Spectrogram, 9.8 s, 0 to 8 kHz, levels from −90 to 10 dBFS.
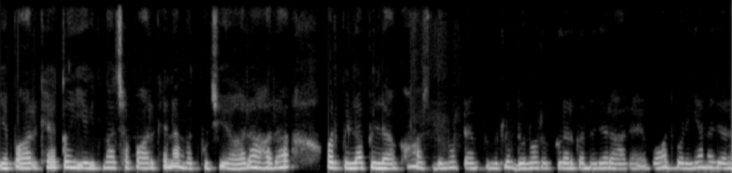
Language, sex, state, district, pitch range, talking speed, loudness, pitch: Hindi, female, Bihar, Araria, 230-260 Hz, 190 wpm, -16 LUFS, 240 Hz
